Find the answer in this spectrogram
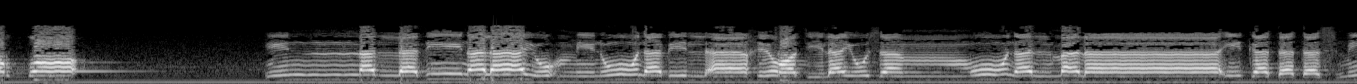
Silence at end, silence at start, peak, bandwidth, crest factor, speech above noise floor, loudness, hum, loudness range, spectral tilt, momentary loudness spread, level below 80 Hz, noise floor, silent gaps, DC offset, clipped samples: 0 s; 0 s; 0 dBFS; 6.4 kHz; 12 dB; 27 dB; -11 LUFS; none; 5 LU; -3.5 dB/octave; 14 LU; -54 dBFS; -39 dBFS; none; under 0.1%; under 0.1%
